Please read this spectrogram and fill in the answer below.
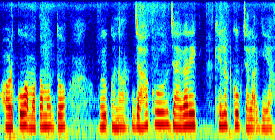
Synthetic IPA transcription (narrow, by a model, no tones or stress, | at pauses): hɔɽkɔwaʔmɔt̪amɔt̪̚d̪ɔ | hujuʔkanad͡ʒaɦakɔd͡ʒajɡaɾɛ | kʰːɛləʈkuk̚t͡ʃala̰ʔɡɛja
